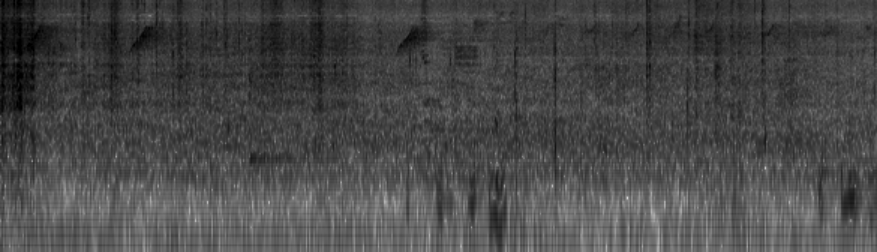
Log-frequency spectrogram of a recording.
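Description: Crackling and rustling of dry leaves as macaques move over a leaf-strewn rock, loudest in a brief burst at the start, with a short high rising chirp heard a few times.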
